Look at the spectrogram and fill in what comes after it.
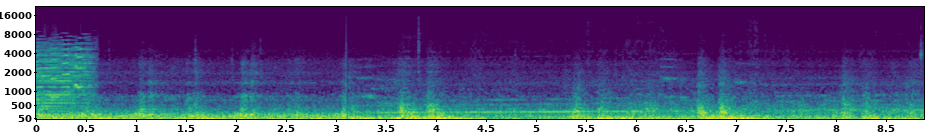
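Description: A train running, heard from inside the passenger car: a steady low rumble, with a hum that rises slightly in pitch for a few seconds in the middle.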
